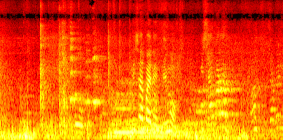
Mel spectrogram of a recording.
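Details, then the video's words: Giant, fat cattle raging while being fed and weighed; a low, steady drawn-out moo rises above overlapping human voices and handling noise. "SAPI UNIK RAKSASA NGAMUK DI KASIH MAKAN DAN DI TIMBANG"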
